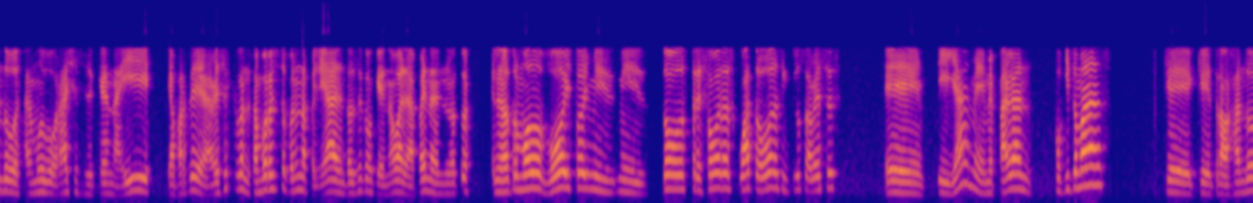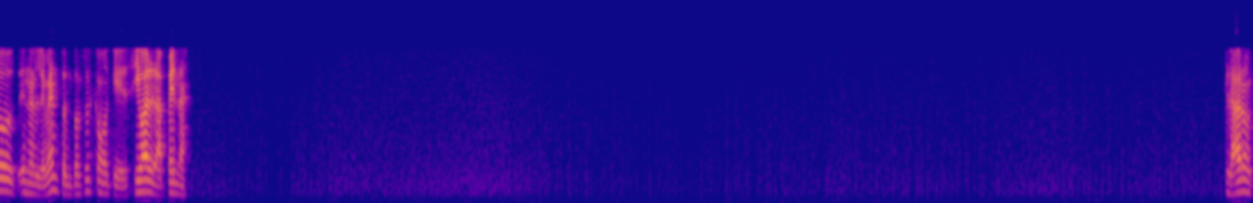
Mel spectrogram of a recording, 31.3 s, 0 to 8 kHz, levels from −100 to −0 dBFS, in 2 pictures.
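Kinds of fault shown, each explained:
No faults can be heard.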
